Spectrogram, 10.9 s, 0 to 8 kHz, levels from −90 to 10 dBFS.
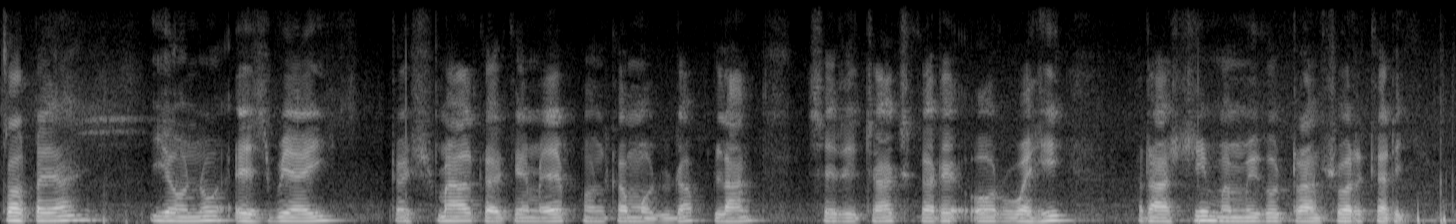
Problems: none marked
